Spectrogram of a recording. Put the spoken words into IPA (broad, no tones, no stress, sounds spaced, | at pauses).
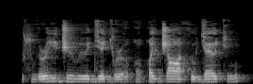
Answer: sʷ i̤ ɹ iː d͡ʒ ɨː β ɨː dʲ ɛː ɟ o̤ ɹ ṳ qʷ i̤ qʷ ɛ lʲ d͡ʒ ɑː θ u ɟ ɛː ə̯ c ṳ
